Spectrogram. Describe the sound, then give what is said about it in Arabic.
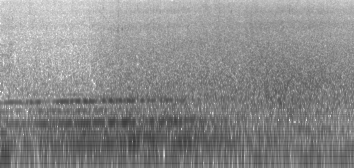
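Pygmy sperm whale vocalization: low, drawn-out tonal moans with layered harmonics over a steady underwater rumble and hiss, fading out after about two seconds. “صوت العنبر القزم”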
